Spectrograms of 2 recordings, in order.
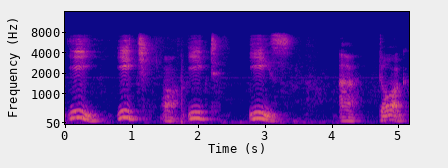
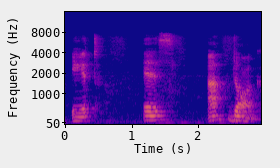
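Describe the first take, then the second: First: Teacher exaggerating the vowel; short vowel demo. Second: It is a dog said slowly; teacher demonstrating the sentence; model sentence. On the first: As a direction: clip the i in it. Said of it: "um som muito assim". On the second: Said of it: "você quer falar". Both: Shown as a demonstration.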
